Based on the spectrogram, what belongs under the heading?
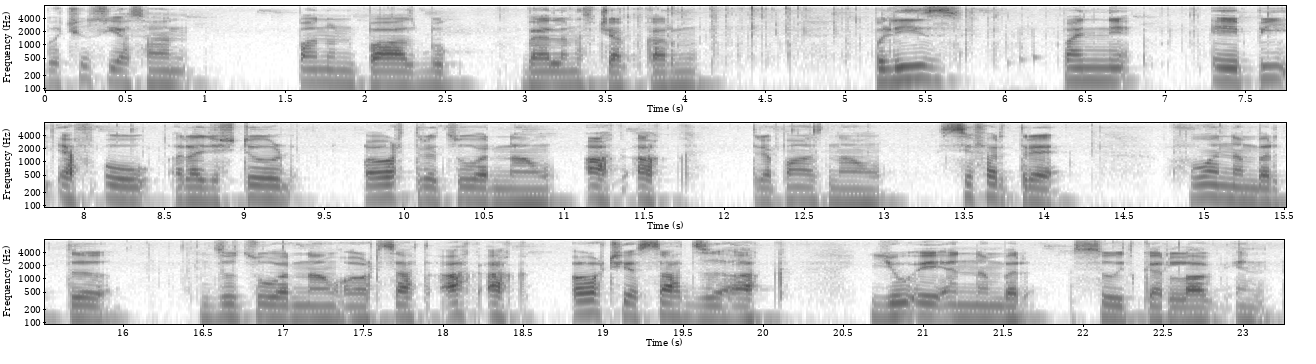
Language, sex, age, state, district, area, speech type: Kashmiri, male, 18-30, Jammu and Kashmir, Pulwama, rural, read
